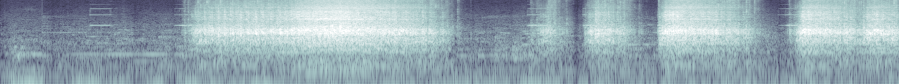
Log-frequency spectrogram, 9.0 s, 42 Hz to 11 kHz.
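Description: WLtoys 12428 1/12-scale 4WD RC truck's brushed electric motor and drivetrain whirring under throttle, with the wheels spinning free off the ground. There is one long run of about two and a half seconds, then four short throttle blips.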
